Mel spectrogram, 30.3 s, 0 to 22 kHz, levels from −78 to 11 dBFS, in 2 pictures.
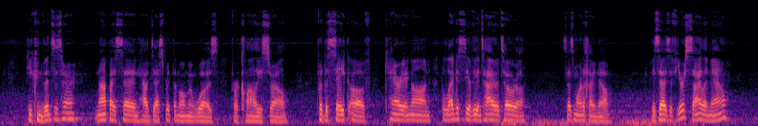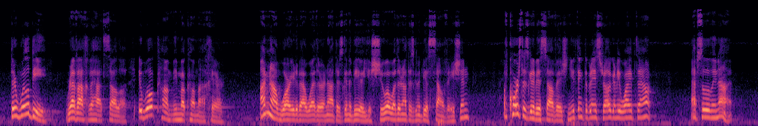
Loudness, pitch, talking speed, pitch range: -17 LUFS, 130 Hz, 170 wpm, 110-150 Hz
